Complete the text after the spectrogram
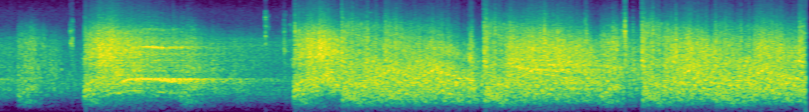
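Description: Rifle shots ring out and echo.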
